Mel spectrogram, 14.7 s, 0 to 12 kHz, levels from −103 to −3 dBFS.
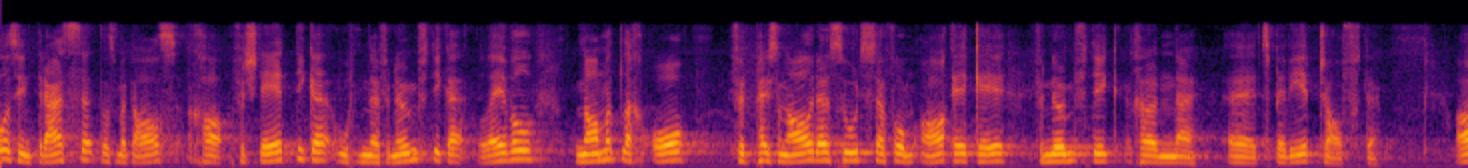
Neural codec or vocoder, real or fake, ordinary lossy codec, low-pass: none; real; AAC, 64 kbps; 7.2 kHz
